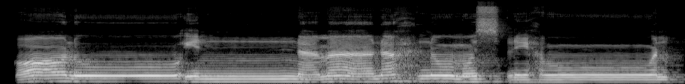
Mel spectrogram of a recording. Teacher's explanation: Innama panjang karena ada alif.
